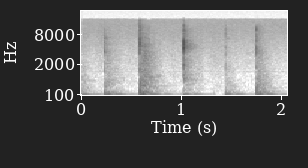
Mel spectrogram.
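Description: Metal meat mallet pounding a thin slice of veal on a cutting board: a steady run of thuds, about two and a half a second, flattening the meat.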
